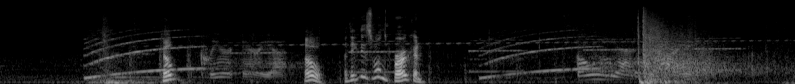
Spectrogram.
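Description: A gun fires several shots.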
